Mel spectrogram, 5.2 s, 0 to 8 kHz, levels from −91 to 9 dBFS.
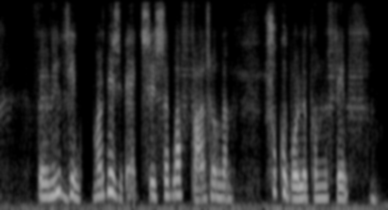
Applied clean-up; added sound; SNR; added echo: neural diffusion model UNIVERSE++.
